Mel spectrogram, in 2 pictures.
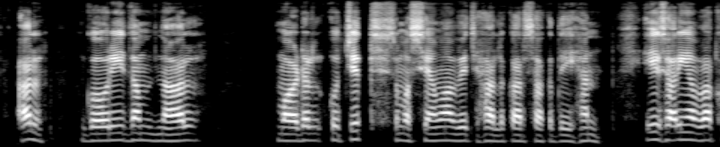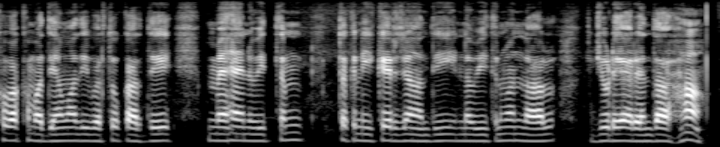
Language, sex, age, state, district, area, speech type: Punjabi, male, 45-60, Punjab, Jalandhar, urban, spontaneous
